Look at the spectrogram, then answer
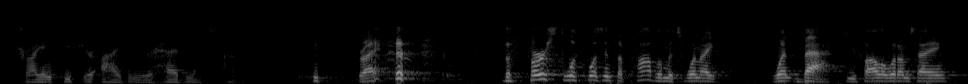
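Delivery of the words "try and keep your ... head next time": soft, low whisper. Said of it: "he whispers in my ear".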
